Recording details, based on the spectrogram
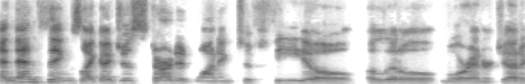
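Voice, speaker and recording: In a normal speaking voice, a woman talks at a fairly low pitch with ordinary pitch variation, the sound dry and close with no echo. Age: 60s. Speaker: challenge participant. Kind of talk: personal testimony.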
